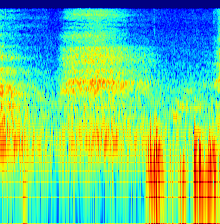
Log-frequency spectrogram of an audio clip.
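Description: A person's breath close to the microphone, a soft, drawn-out exhale, followed near the end by a few faint low knocks.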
